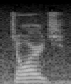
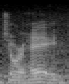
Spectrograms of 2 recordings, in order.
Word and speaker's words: Jorge: I was like, they've called him George Horge and but they've never called him Jorge.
